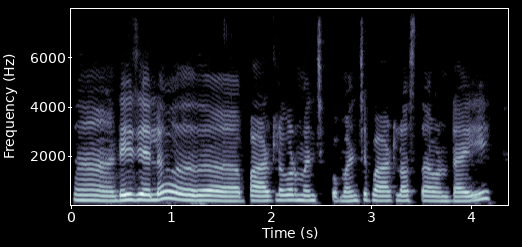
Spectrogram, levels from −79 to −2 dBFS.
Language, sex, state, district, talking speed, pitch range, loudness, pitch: Telugu, female, Andhra Pradesh, Guntur, 125 wpm, 190-215 Hz, -17 LUFS, 200 Hz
